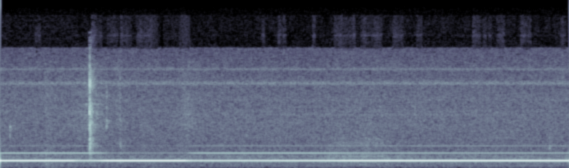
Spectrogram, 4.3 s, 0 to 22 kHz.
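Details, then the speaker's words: HH Scott R 316 receiver phono input fed a 1 mV test tone after fitting 470k resistors to fix loud scratching: steady, pure tone on both channels with no hum, crackle or dropout; phono stage working normally. "let's feed it one millivolt [Music] sounds good on both channels"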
